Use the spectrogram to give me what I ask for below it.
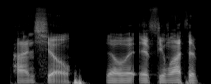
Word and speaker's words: Panxiou: scroll fan responded so it's supposed to be pronounced pensho probably or Pancho right yeah so anyways the set is pronounced Pancho so if you want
